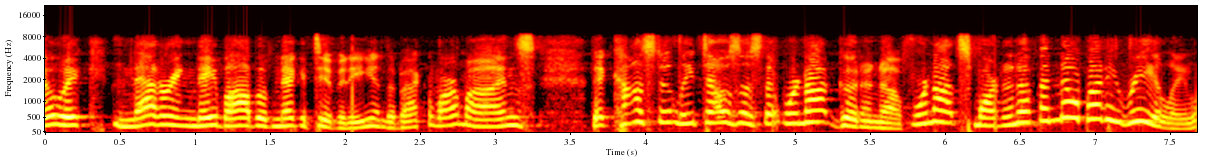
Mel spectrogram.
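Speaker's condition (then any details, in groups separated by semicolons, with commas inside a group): No condition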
